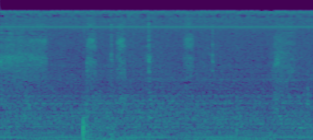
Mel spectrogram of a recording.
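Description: Pen scratching on paper while drawing a picture of a pregnant woman: faint, light scratchy strokes, a few short ones in a row, with one sharp tick early on.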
